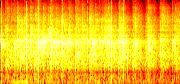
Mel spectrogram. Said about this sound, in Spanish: Y este era el aplauso que recibía precisamente como consecuencia de su nombramiento ante las personas que estaban allí, los propios periodistas y personas que acompañaban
